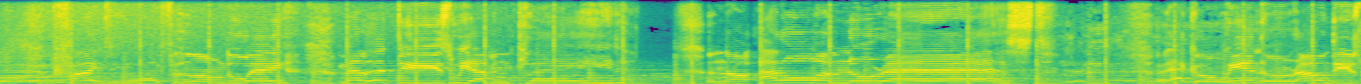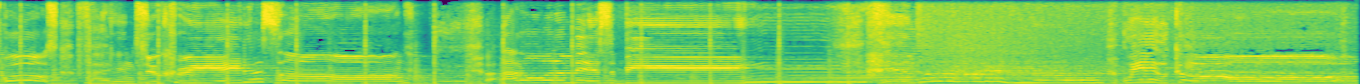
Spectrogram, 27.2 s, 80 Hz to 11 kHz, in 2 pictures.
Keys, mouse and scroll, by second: 10.4 right click, 12.1 click, 12.1-17.3 drag, 22.9 click.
